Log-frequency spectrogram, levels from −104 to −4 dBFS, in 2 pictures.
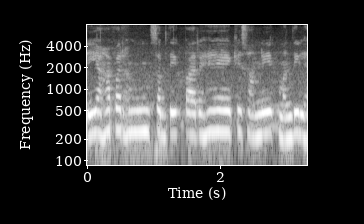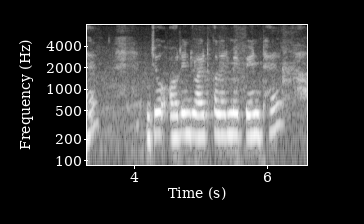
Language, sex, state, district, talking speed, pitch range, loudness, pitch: Hindi, female, Bihar, Vaishali, 180 wpm, 225-250 Hz, -12 LUFS, 235 Hz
